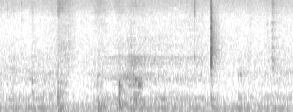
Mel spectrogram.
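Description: Near silence: room tone with a low steady hum and a faint click about one and a half seconds in.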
